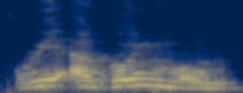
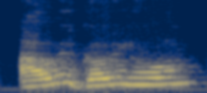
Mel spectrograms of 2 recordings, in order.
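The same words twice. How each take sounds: First: Said in the usual way. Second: "Are we going home?" higher, rising on "we"; question rising tune. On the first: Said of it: "Here's an example for us". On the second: Shown as a demonstration. Teacher showing the rearranged question to students, rising. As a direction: lift it into a clear question. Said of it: "So it will become".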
